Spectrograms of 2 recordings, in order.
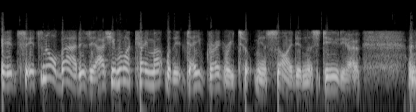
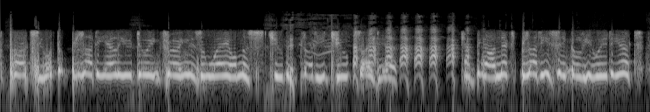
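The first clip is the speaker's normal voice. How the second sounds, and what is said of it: Imitates another person's voice. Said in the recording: “my Dave Gregory impression ... that was quite a good impression, but it plays havoc on the larynx”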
